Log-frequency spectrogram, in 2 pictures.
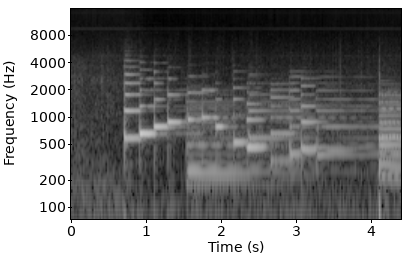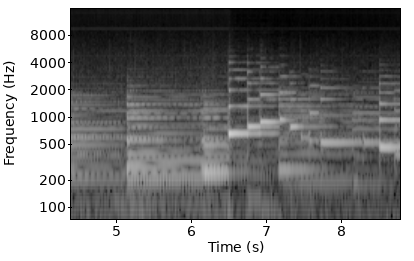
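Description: Jazz grand piano beginning a slow blues with subtly altered chords, entering about a second in after a brief hush: runs of single notes stepping down, then full chords struck and left to ring and fade.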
